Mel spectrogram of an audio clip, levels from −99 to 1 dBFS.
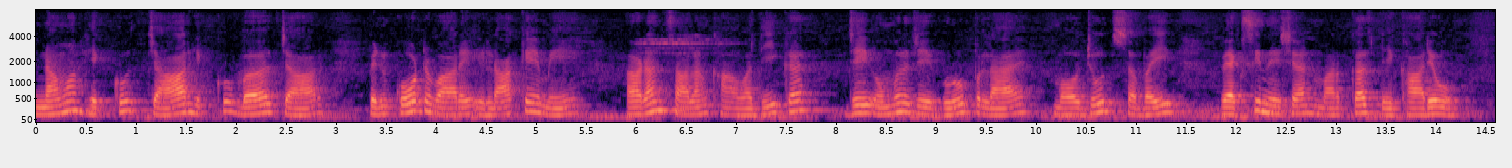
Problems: constant background noise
